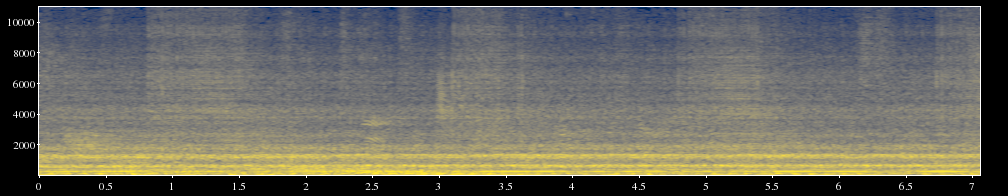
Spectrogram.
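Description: Live experimental electronic music from a laptop orchestra: a dense, steady, noisy drone with a deep low end, much like engine noise. A held low tone runs through it and fades out for a moment near the middle.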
